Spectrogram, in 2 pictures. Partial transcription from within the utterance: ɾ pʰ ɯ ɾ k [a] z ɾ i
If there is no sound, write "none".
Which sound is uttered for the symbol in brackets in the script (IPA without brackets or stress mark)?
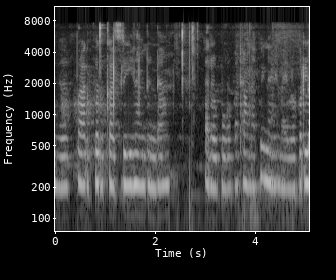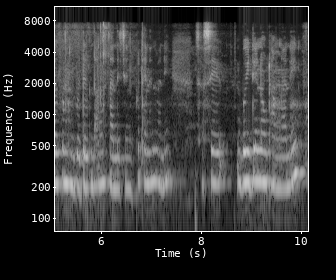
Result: a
